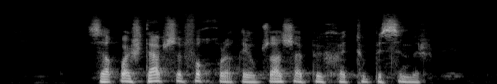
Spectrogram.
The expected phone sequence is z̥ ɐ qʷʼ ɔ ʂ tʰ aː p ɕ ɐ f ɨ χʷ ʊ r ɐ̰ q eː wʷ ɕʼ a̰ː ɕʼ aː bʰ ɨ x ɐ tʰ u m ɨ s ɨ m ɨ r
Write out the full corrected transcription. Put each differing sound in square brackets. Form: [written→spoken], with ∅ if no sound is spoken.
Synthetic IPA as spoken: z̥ ɐ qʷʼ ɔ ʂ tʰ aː p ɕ ɐ f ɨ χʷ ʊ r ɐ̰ q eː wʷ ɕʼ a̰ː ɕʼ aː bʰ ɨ x ɐ tʰ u [m→b] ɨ s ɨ m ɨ r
